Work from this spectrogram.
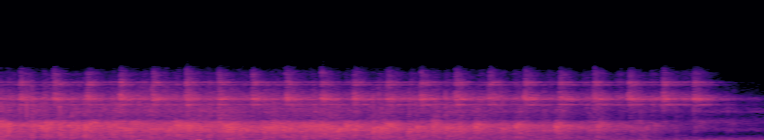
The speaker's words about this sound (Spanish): Dale fuerte las palmas al Señor.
